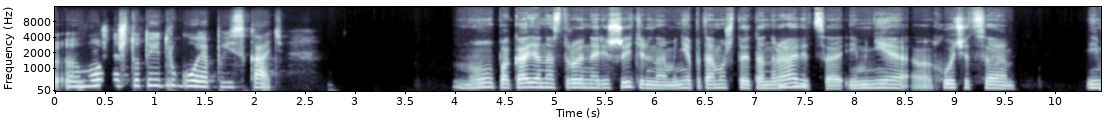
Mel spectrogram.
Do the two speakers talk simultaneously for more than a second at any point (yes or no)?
no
